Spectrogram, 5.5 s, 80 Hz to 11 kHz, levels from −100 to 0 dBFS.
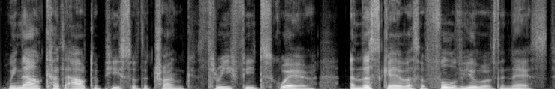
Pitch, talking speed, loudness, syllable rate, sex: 135 Hz, 240 wpm, -19 LUFS, 4.8 syllables/s, male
